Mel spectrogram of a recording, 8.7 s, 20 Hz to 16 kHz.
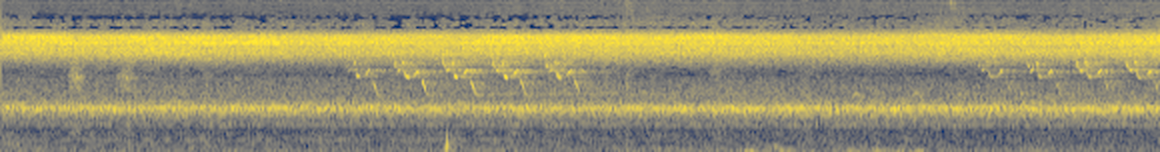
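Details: Thirteen-year periodical cicadas singing overhead in a dog yard in 2024, with some still emerging from the soil while early ones die off; a dense, unbroken high droning chorus, with bird chirps in short repeated series and a dull thump.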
